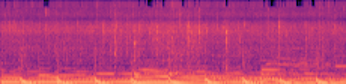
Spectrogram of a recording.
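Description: Chicken pieces fry in a pan, giving a steady broadband sizzle that sits under loud, rhythmic background music with a pulsing bass line throughout.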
